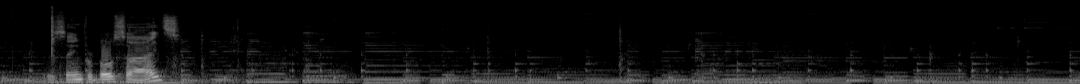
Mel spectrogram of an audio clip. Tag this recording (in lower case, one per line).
music
speech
